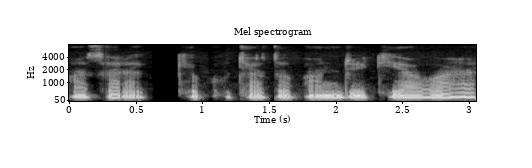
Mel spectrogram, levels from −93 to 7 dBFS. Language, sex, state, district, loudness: Hindi, female, Bihar, Araria, -14 LUFS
